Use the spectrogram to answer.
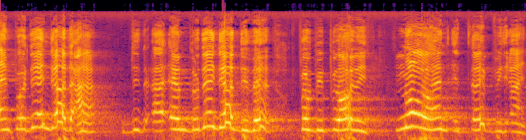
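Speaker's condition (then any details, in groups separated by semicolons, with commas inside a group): Cerebral palsy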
